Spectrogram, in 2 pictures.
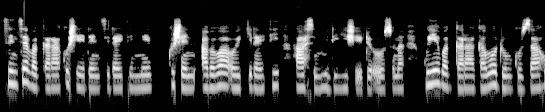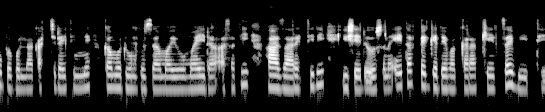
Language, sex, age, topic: Gamo, female, 25-35, government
